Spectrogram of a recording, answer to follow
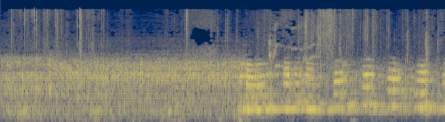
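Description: A record playing on a record player: applause on the recording, then about two and a half seconds in a song starts with a clear pitched melody.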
